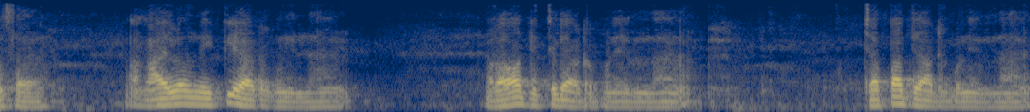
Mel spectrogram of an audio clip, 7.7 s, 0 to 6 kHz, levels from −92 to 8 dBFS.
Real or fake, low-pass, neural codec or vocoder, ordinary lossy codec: fake; 5.4 kHz; codec, 16 kHz, 4 kbps, FreqCodec, smaller model; none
